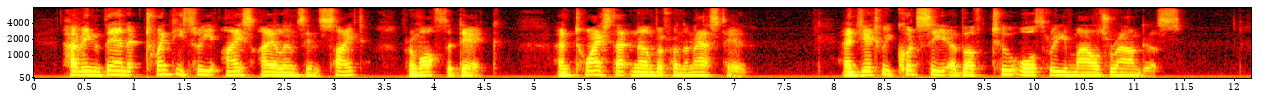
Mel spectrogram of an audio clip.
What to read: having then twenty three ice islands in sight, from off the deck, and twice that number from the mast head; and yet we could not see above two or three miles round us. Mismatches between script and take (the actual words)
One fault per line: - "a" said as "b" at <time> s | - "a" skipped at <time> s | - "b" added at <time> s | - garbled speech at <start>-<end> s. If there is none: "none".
- "not" skipped at 8.9 s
